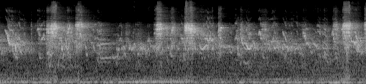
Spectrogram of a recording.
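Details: Budgerigars chirping: a dense chorus of harsh squawks and rapid high twittering notes overlapping continuously, with louder sharp chirps bursting out around every half second to second, no other sounds standing out.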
